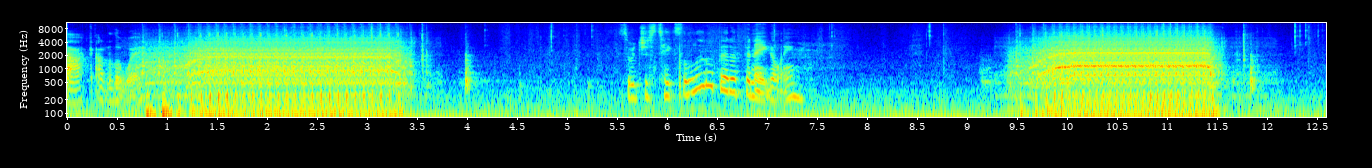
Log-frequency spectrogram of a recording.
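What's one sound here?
A sewing machine whirs steadily as it stitches.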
